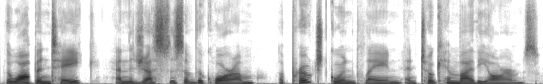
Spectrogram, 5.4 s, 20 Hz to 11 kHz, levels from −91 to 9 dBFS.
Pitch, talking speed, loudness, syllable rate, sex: 200 Hz, 175 wpm, -20 LUFS, 5.3 syllables/s, female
